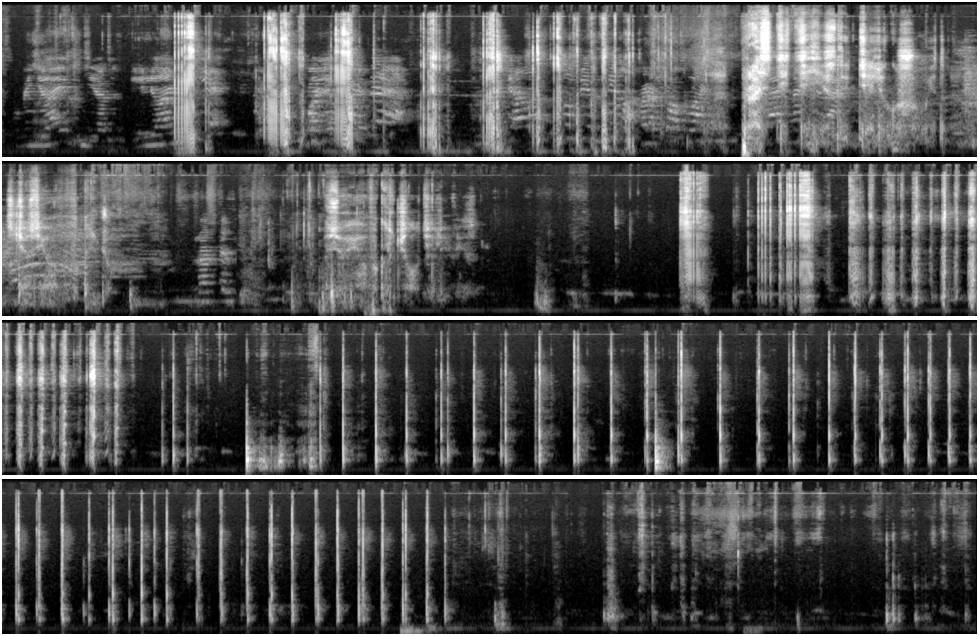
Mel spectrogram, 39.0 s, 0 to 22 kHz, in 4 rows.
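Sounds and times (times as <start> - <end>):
slime squishing: 1.8 - 8.4.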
